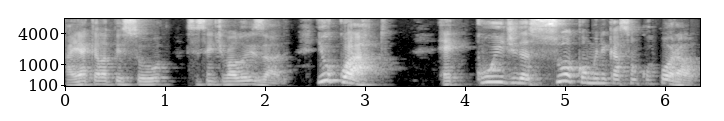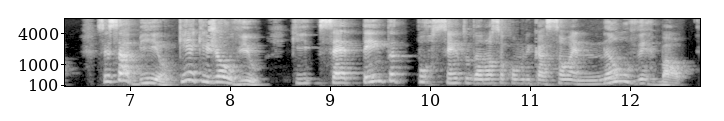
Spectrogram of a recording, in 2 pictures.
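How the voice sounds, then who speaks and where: A man with a Brazilian accent giving a lively live talk on workplace communication, speaking straight to his listeners and acting out little exchanges. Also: high voice, roomy sound. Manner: lively, addresses listeners directly, acts out little dialogues. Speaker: communication coach.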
